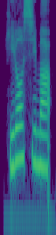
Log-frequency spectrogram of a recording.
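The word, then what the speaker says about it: 広島: you already know, but let's get the Japanese pronunciation. 広島 Most cities in Japan have a food that is well known and associated with the city.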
